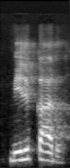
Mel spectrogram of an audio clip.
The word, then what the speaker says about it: 밀가루: 자, 다음 밀가루. 얘도 된소리가 일어나는 이유가 이 가루가 밀에서 온 거야. 밀이라고 하는 기원이 있기 때문에 밀가루 이렇게 된소리가 일어납니다.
